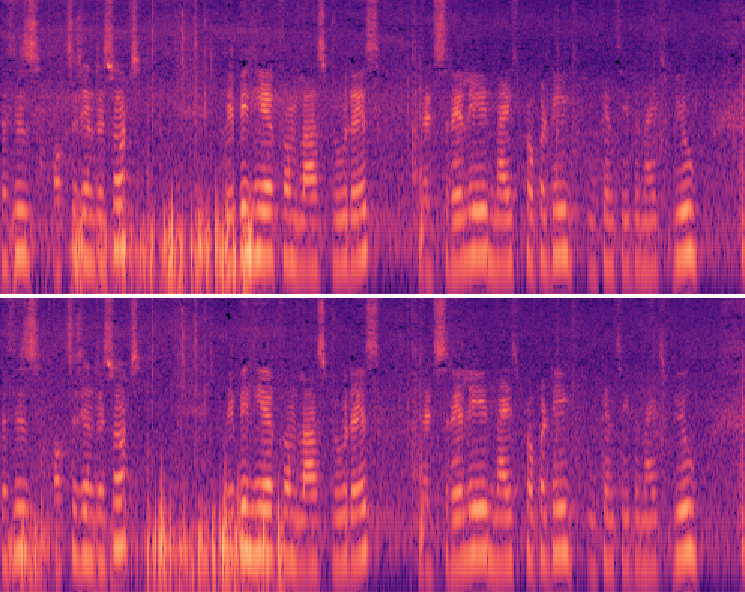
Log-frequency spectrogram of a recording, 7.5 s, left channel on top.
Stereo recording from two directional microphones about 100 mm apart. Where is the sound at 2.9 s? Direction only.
15° left (ahead or behind).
